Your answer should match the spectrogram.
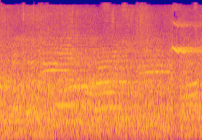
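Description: Many overlapping voices of spectators talking at once, echoing in a gymnasium, with a brief high squeak near the end.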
